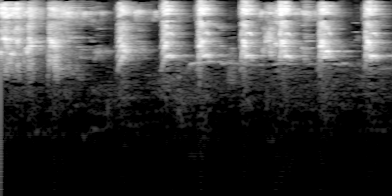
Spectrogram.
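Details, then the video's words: Long-tailed shrike (cendet) song played as a lure so that other shrikes respond and sing: harsh, scratchy, broadband bursts repeated roughly three times a second, with a thin whistled thread linking some notes and no background sound. "Cendet Manapun Pasti Ikut Nyaut Dan Gacor,Masteran Cendet stres pasti ikut bunyi"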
